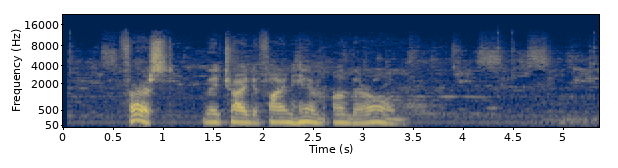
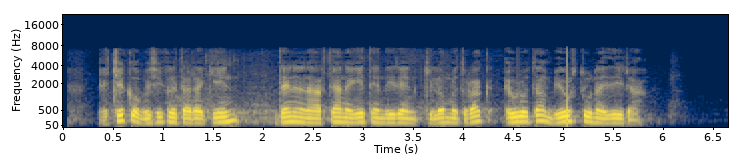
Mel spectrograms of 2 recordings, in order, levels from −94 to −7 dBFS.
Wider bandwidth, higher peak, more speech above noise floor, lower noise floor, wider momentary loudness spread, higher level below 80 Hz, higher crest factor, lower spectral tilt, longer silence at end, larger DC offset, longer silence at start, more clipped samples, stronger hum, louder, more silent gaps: first, 13 kHz vs 7.4 kHz; second, -12 dBFS vs 0 dBFS; second, 24 dB vs 59 dB; second, -52 dBFS vs -72 dBFS; first, 24 LU vs 5 LU; second, -66 dBFS vs -50 dBFS; first, 20 dB vs 14 dB; second, -4 dB/octave vs -9 dB/octave; second, 0 s vs 0.9 s; neither; about the same, 0.35 s vs 0.35 s; neither; neither; second, -29 LUFS vs -14 LUFS; neither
